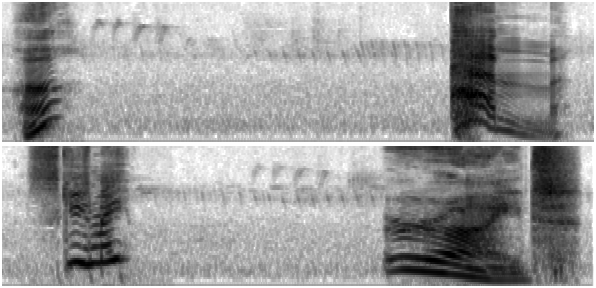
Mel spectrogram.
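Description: A man speaks with animation, close by, in short bursts.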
